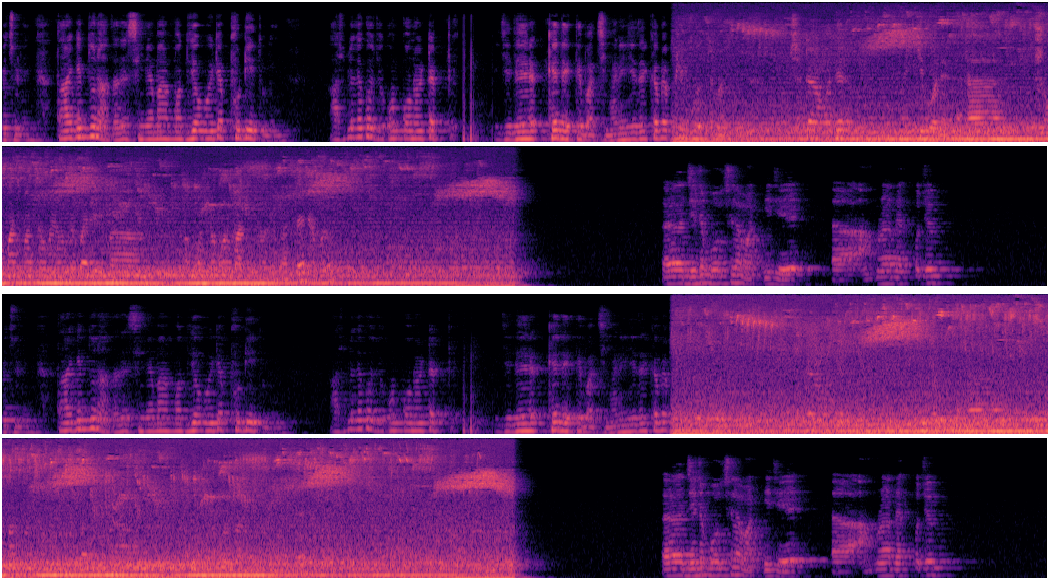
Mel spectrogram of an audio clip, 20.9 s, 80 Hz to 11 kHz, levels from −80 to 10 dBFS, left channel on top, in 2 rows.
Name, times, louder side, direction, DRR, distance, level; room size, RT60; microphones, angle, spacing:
voice 1, 0.0-2.9 3.3-4.6 4.9-8.7 9.0-13.9, left 4 dB, 65° left, 0.4 m, -28 dB
sound 1, 6.7-15.6, right 3 dB, 60° right, 0.6 m, -19 dB
voice 2, 17.1-18.4 18.8-19.8, left 1 dB, 20° right, 1.4 m, -30 dB
7.1 x 6.5 x 3.7 m
head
